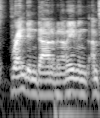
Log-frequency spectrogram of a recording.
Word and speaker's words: Brendan: the raise in just one second one second Brandon oh it's Brendan Donovan I'm even I'm spelling his name wrong so his it's Brendan by the way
